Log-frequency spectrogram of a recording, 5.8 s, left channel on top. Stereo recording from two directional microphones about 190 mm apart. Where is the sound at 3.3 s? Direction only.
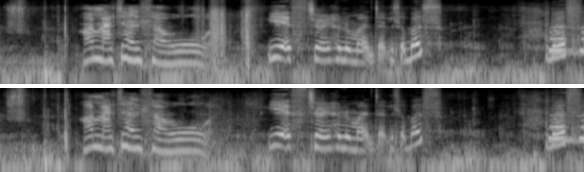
5° left (ahead or behind).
